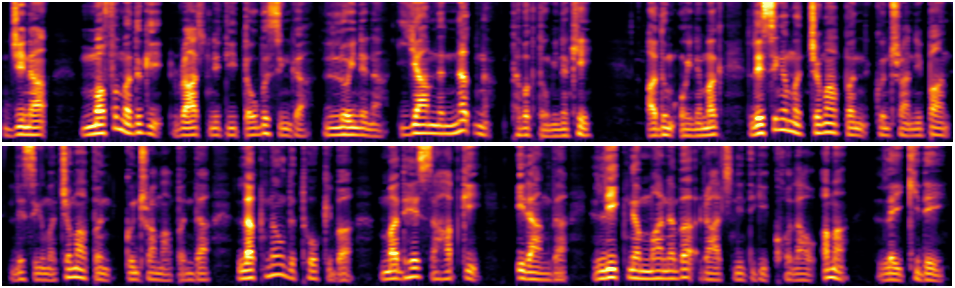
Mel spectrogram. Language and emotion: Manipuri, neutral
